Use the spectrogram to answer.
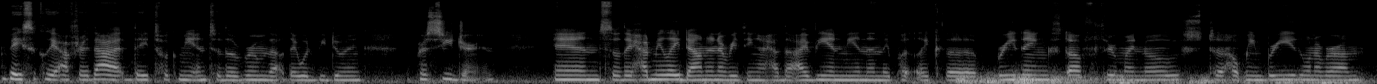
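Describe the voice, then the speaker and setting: A young adult woman telling a personal story casually to camera, rambling and halting, her words slightly muffled by a sore, barely opened mouth. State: sore mouth after wisdom tooth removal. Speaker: vlogger. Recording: clear background noise with low rumble.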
